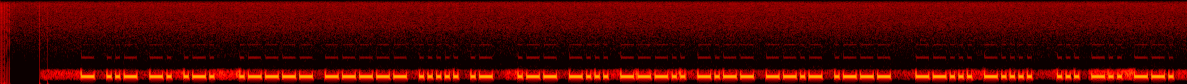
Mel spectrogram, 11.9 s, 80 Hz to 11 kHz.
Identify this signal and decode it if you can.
Morse code, heard as a keyed tone, about 28 wpm, 440 Hz, with radio noise. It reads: TU NR 105 A WB8YQJ 76 SDG
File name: contests / ss-cw-k5tr-op-n5rz -0500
